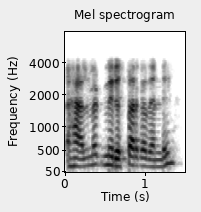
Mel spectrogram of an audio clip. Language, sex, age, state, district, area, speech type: Telugu, male, 18-30, Andhra Pradesh, Vizianagaram, urban, conversation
